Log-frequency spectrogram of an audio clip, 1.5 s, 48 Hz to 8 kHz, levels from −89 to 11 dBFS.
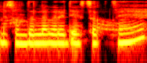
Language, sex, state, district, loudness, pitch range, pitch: Hindi, female, Bihar, Araria, -13 LUFS, 245-255 Hz, 250 Hz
